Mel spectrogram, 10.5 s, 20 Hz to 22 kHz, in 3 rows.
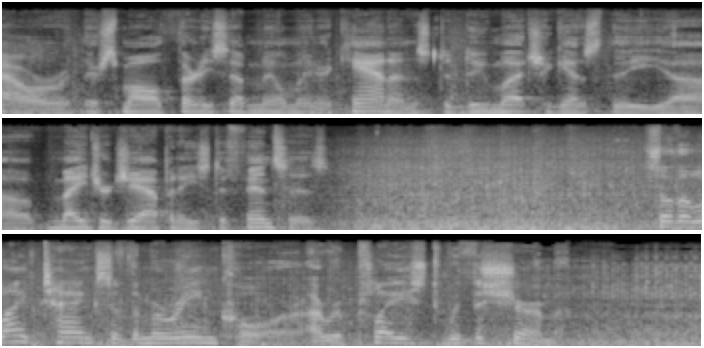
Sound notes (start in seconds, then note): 5.2 tank rumbling; 10.3 tank rumbling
